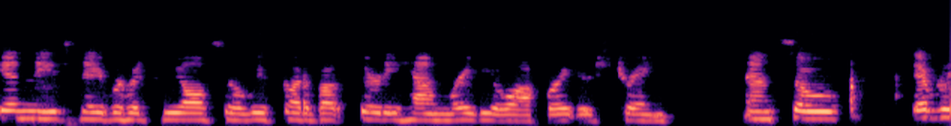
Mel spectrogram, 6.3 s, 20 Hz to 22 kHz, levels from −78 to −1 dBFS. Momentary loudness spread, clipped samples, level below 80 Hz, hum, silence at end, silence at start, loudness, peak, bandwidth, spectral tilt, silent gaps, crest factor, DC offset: 8 LU; under 0.1%; -74 dBFS; none; 0 s; 0 s; -22 LUFS; -6 dBFS; 7.2 kHz; -6.5 dB/octave; 4.70-4.95 s; 16 dB; under 0.1%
